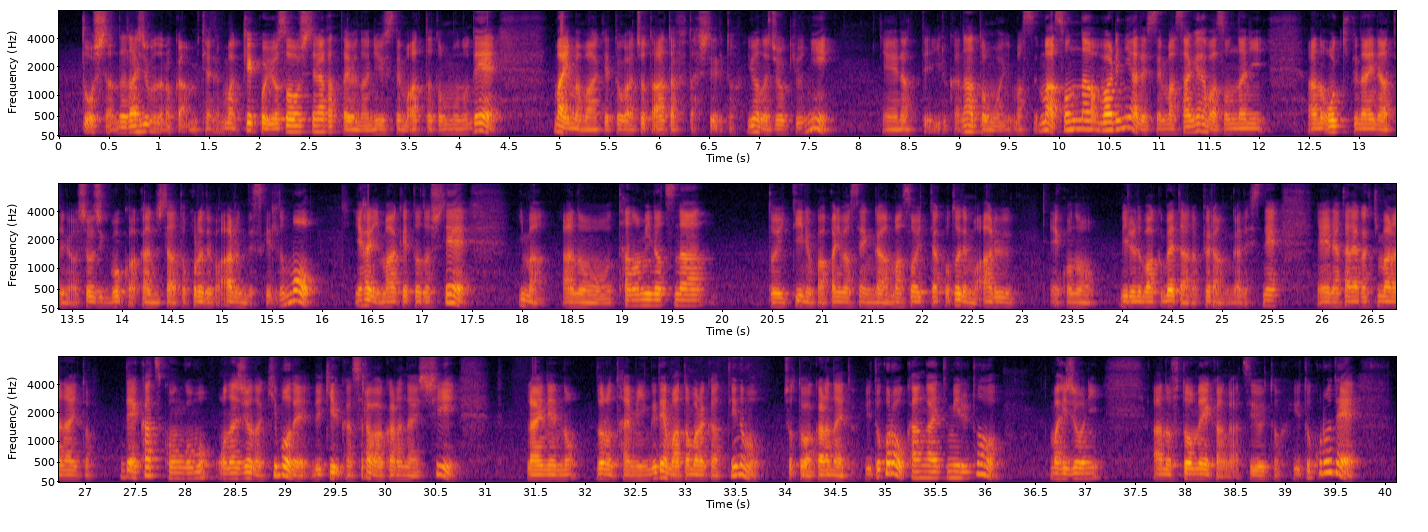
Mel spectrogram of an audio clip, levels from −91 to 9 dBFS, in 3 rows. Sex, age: male, 20-39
